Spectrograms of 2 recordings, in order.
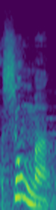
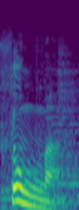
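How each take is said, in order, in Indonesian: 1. Diawali dengan bunyi s yang mendesis. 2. Diawali dengan lidah di antara gigi. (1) "bukan summa" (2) "tapi summa ... lidahnya dikeluarkan, digigit"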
